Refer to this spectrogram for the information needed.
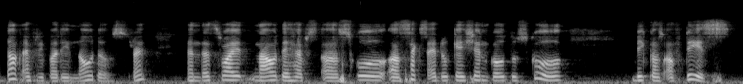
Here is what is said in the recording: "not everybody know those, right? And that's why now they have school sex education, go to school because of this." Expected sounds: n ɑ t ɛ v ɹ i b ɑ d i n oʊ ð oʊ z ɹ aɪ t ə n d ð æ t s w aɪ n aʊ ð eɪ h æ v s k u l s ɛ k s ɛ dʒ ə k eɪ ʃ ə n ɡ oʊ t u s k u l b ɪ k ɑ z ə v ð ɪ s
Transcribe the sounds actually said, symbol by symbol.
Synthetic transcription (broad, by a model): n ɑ t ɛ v ɹ i b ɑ d i n oʊ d oʊ s ɹ aɪ t ə n d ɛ t s w aɪ n aʊ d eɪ h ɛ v s k u l s ɛ k s ɛ dʒ ə k eɪ ʃ ə n ɡ oʊ t u s k u l b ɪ k ɑ s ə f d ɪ s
